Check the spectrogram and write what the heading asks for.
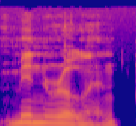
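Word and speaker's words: Mindrolling: And then it was only later that we understood that there was this lineage, which is actually pronounced Min Rolin, but is mind rolling.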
